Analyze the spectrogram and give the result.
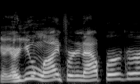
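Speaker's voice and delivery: full-on, acted, high-pitched confrontational holler. Retelling confronting a couple of teens in their car, acting out yelling at them. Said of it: "And I'm just fucking yelling at them".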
